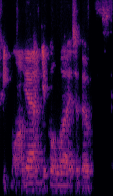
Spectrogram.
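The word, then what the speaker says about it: iklwa: Me, I've always had this, how do you pronounce this thing? Good qua. Oh, it's a Yickelwa, yeah.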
